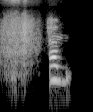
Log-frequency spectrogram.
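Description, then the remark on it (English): A soft, hissy rustle of a beanbag chair shifting under the weight of a person sitting in it lasts under a second, followed by a brief voiced vocal sound. “Also, if you hear me rustling like this, that's just my beanbag, because I'm sitting in a very comfortable beanbag.”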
